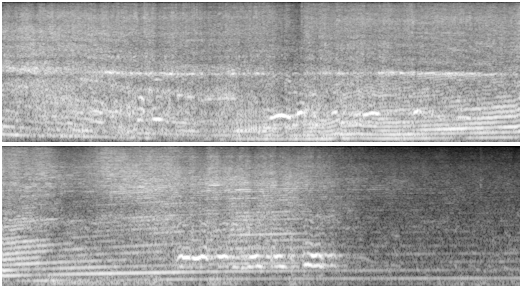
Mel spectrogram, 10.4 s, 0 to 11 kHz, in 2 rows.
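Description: A 125 cc two-stroke racing kart engine at full throttle, passing close by. Its note dips, then climbs steadily as it accelerates up the hill, and fades near the end as it pulls away.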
